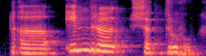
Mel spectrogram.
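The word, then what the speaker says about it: इन्द्रशत्रु: And if you are putting accent in the first syllable, then you are saying one who has killed one whose killer is Indra. So this is how probably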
